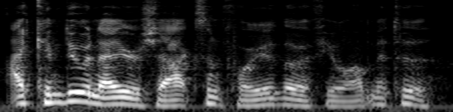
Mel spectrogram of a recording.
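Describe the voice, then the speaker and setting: Very fast and animated, a young male streamer with a Southwest English accent talks at medium pitch while gaming. His casual chatter wanders, restarts often, and includes viewers' messages read aloud, with soft music and keyboard typing behind him.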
